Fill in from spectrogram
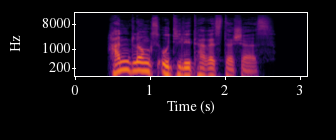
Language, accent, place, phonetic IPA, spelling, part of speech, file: German, Germany, Berlin, [ˈhandlʊŋsʔutilitaˌʁɪstɪʃəs], handlungsutilitaristisches, adjective, De-handlungsutilitaristisches.ogg
- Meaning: strong/mixed nominative/accusative neuter singular of handlungsutilitaristisch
